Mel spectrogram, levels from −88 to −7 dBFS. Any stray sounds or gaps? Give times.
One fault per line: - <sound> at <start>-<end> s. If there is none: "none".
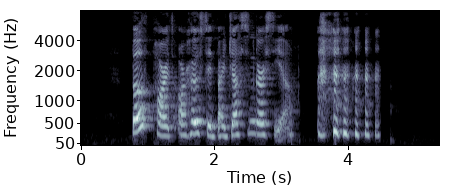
- laugh at 3.5-4.5 s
